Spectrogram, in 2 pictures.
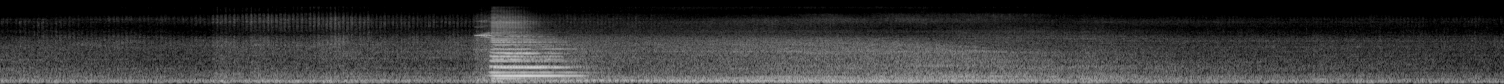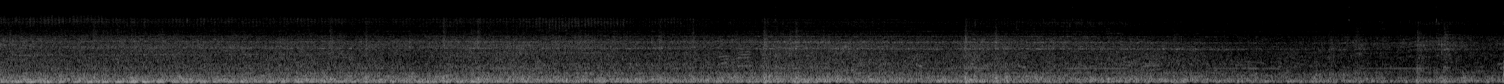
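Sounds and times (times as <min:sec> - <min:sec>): diesel locomotive engine hum: 0:00.0 - 0:30.0
train wheels rolling on track: 0:00.0 - 0:30.0.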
